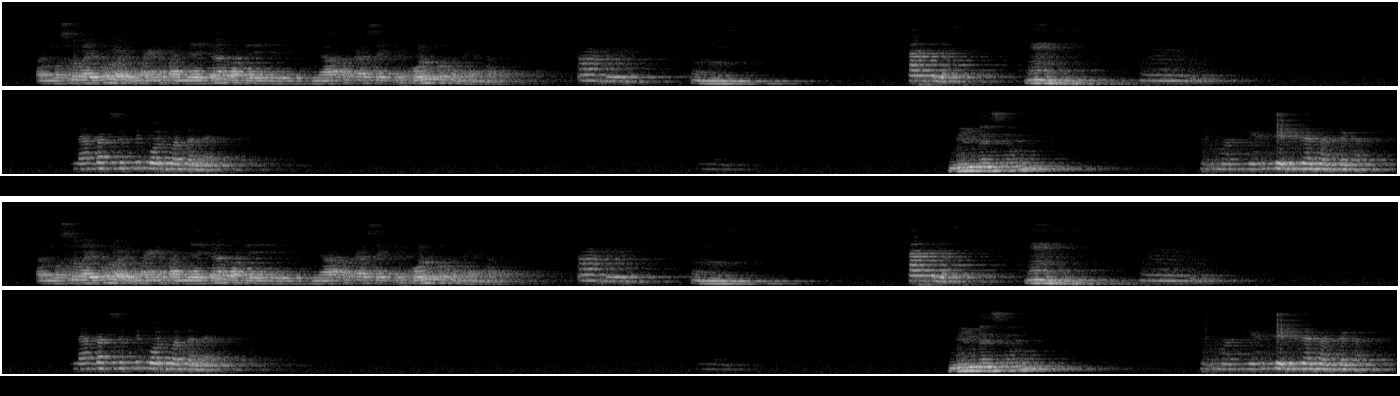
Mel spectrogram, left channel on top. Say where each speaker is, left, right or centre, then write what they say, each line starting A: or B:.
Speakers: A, on the left; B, on the right.
A: అ ముసలి వైపు వాటి మైండ్ పన్ జేయక వాటి జ్ఞాపక శక్తిని కోల్పోతున్నాయంట
B: ఆహా
A: హ్మ్
B: కాకులు
A: ఉమ్
B: మ్మ్ జ్ఞాపక్ శక్తి కోల్పోతన్నాయ్ ఉ
A: మీగు తెలిసినవి
B: మాకేం తెలీదు అన్న అంతగా,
